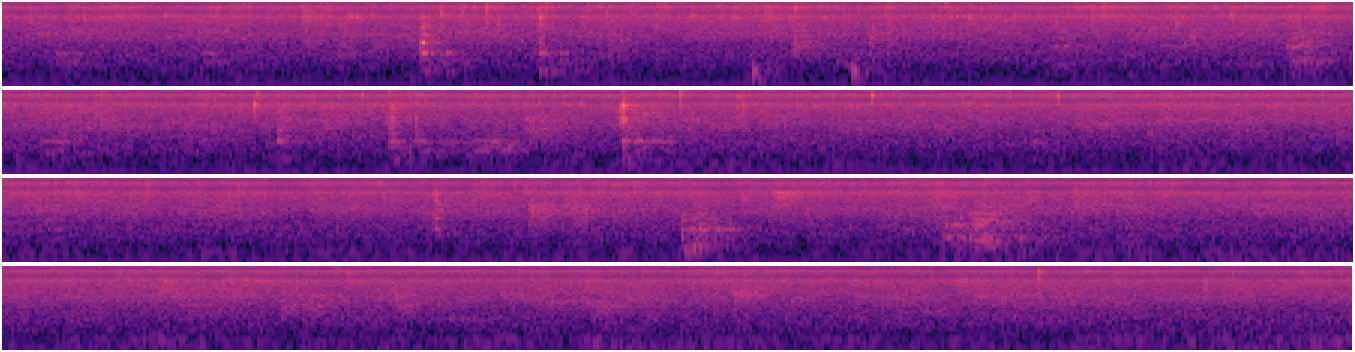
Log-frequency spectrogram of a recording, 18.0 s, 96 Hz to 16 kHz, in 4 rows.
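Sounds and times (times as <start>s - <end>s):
onions sizzling in oil: 0.0s - 18.0s
spoon scraping pan: 0.1s - 3.0s, 3.6s - 7.0s, 10.4s - 11.6s.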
